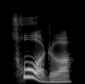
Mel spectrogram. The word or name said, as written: 挫折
